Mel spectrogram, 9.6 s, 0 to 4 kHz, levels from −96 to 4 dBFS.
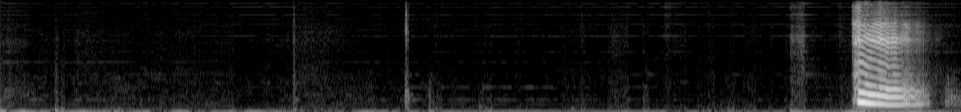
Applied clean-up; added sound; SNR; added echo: neural mask model DeepFilterNet 3.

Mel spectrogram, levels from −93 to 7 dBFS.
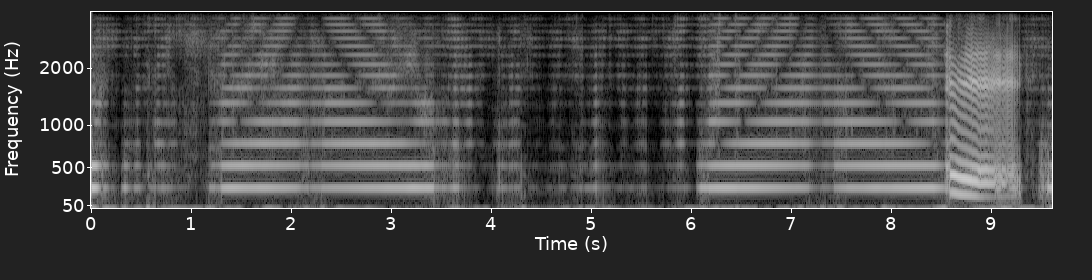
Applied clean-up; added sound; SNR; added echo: neural separator model SepFormer WHAM!.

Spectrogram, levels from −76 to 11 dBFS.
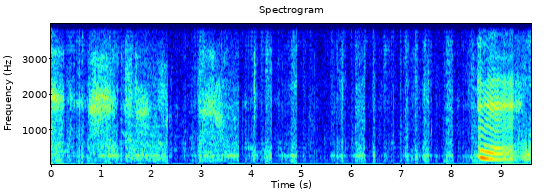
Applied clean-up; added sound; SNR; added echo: none; none; none; none.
